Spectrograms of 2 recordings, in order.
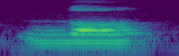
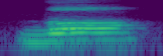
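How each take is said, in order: First: The lips are rounded on the syllable. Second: The lips stay unrounded on the syllable. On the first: The speaker calls it wrong. "dengan membulatkan bibir" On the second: The speaker calls it right. "tanpa membulatkan kedua bibir"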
